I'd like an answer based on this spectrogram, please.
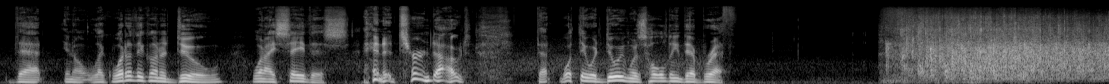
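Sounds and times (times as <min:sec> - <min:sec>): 
speech: 0:00.2 - 0:07.4
audience clapping: 0:08.8 - 0:11.0.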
